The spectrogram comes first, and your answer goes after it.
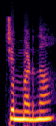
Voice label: "chimadna", Punjabi; ਚਿੰਮੜਨਾ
